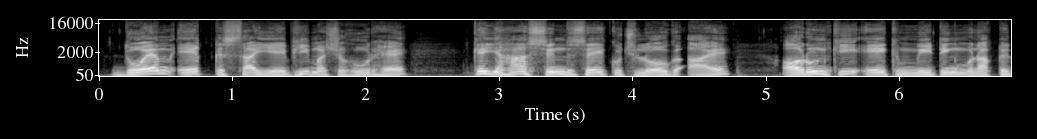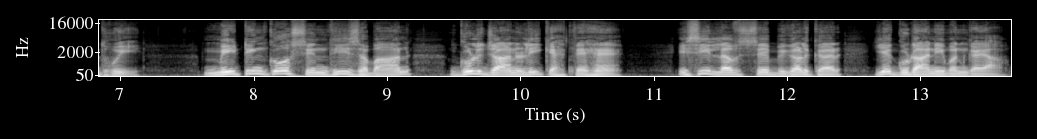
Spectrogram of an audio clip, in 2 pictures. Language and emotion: Urdu, neutral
